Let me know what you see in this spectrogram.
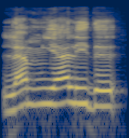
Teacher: جب میم ساکن کے بعد یا ہے تو اس میم ساکن میں بھی غنہ نہیں کریں گے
